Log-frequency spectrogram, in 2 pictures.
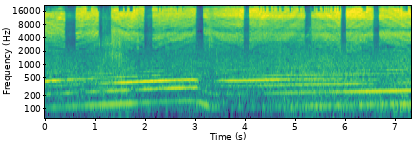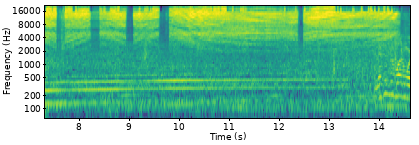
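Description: Aerosol Dupli-Color paint hissing steadily onto a car bumper in a workshop, long continuous spray bursts with brief pauses, while someone talks over it.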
